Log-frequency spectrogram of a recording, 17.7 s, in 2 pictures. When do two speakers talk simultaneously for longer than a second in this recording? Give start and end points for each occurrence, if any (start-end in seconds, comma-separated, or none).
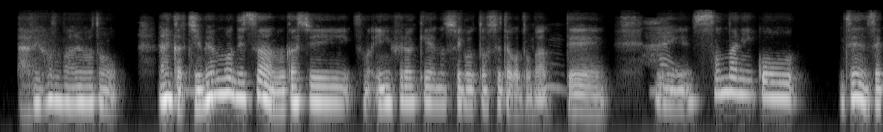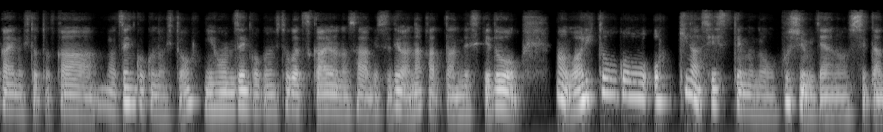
none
